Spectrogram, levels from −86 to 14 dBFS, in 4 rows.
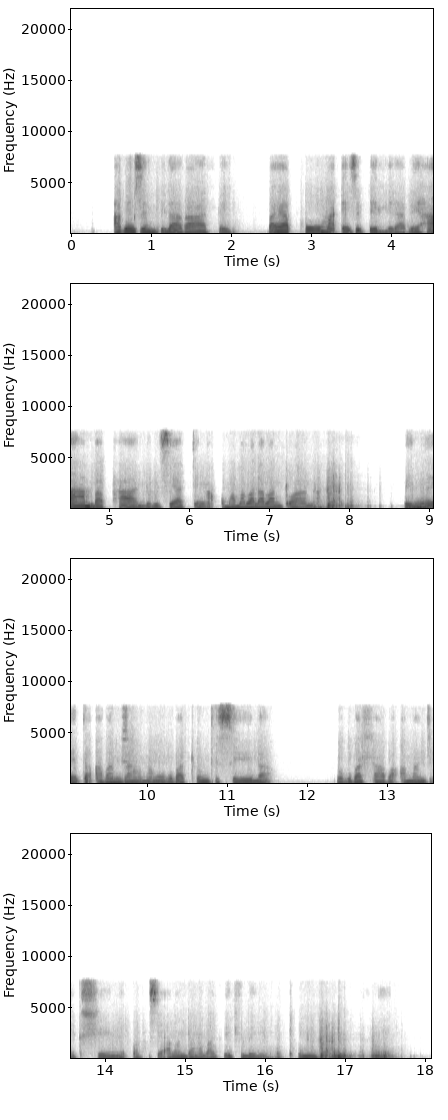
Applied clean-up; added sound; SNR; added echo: neural mask model RNNoise.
